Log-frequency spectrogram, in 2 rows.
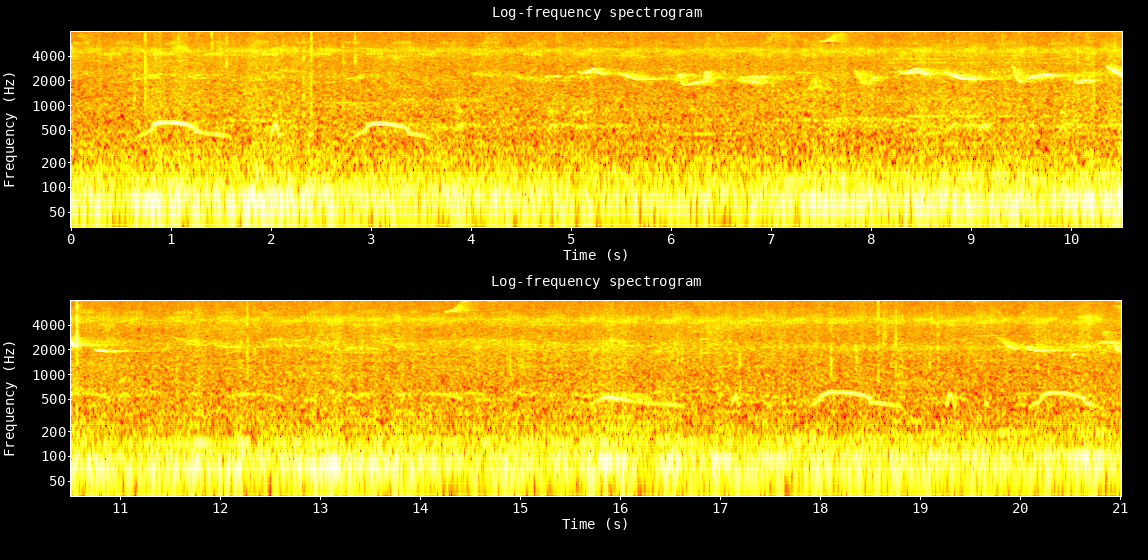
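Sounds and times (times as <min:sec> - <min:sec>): faint low rumble: 0:00.0 - 0:21.0
birds whistling and chirping: 0:04.8 - 0:11.1, 0:18.0 - 0:21.0.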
